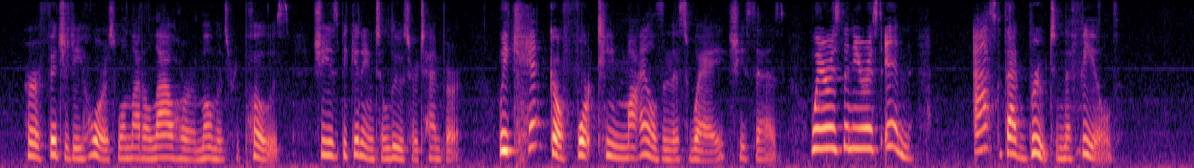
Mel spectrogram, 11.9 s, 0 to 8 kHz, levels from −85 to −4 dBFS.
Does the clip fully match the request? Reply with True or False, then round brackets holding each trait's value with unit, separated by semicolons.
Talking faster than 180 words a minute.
True (200 wpm)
